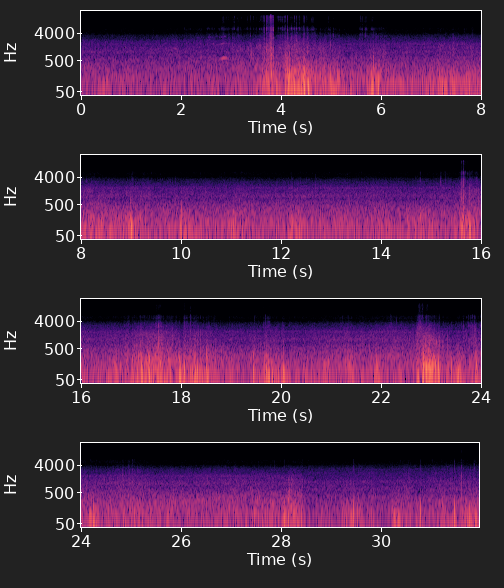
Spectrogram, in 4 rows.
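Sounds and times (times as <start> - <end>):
strong wind buffeting microphone: 0.0 - 31.9.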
